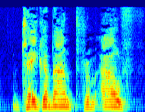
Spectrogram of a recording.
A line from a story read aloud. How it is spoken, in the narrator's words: he shouted at Abeli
